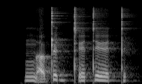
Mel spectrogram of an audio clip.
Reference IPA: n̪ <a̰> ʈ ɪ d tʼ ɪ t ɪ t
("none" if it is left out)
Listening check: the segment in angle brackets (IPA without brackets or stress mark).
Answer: a̰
